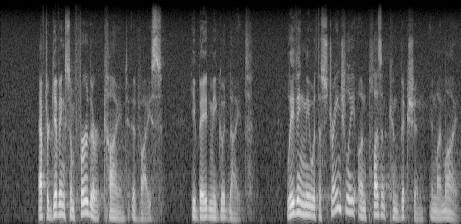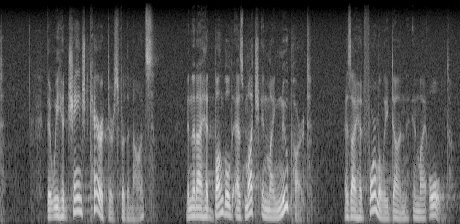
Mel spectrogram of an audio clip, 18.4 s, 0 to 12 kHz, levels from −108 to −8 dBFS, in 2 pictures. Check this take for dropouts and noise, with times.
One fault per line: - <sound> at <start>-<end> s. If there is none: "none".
none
